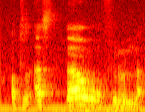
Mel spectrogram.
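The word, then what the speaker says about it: أستغفر الله: কাফের হতে চাই নাউজুবিল্লাহ আস্তাগফিরুল্লাহ গন দিয়ে উচ্চারণ করতে হবে তো আস্তাগফিরুল্লাহেফাল থেকে আসলে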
